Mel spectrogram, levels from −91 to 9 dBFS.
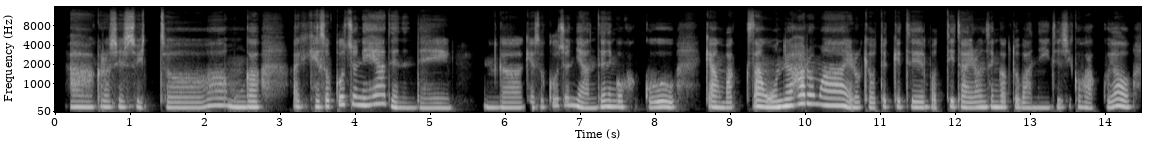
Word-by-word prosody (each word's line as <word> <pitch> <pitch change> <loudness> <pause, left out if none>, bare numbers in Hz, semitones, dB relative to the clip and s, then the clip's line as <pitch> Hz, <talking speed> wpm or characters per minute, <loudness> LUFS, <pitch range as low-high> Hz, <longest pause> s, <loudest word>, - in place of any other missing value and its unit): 아 195 -1 +1
그러실 200 0 0
수 210 0 +4
있죠. 185 -1 -5
아 180 +8 -2
뭔가 195 -1 +3 0.4
아 235 - -3
이게 200 +2 -5
계속 210 0 0
꾸준히 275 -2 +1
해야 310 +1 +2
되는데 170 - -3 0.4
뭔가 180 -3 -3
계속 195 +2 -7
꾸준히 240 -2 0
안 165 -1 -2
되는 205 +3 +2
것 195 -1 +1
같고 190 0 -1 0.4
그냥 185 -2 +2
막상 195 +3 +2
'오늘 215 +5 +8
하루만 270 -5 +4
이렇게 180 -1 -1
어떻게든 195 0 -3
버티자.' 195 -2 -2
이런 185 +2 +1
생각도 195 0 0
많이 175 0 -4
드실 200 +3 -7
것 195 - -5
같고요. 195 +4 0
195 Hz, 280 characters per minute, -23 LUFS, 180-215 Hz, 0.4 s, 오늘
